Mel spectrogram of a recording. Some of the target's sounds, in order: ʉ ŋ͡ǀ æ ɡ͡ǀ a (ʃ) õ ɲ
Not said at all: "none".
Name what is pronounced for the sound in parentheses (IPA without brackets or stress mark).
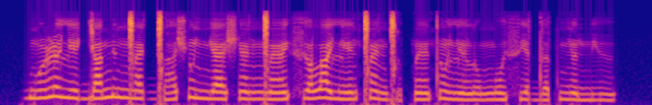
ʃ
